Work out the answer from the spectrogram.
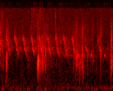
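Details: A distant Northern Cardinal sings 'sweet sweet' on a walk near a home in Dripping Springs: a quick run of high, down-slurred chirps, with faint outdoor noise and a few soft knocks.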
